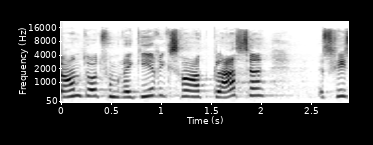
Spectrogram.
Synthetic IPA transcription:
ɑntɔtfɔmʁeɡiːʁɪsʁaːtɡ̥lasə | əsɡi

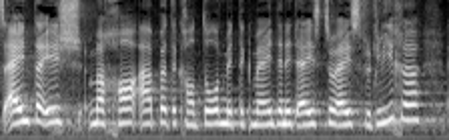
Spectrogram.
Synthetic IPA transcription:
sɛɪntəɪʃməχɑʔæb̥əd̥əɾkʰɑntoːnmɪt̚d̥̪əkmɛɪndənɪdæɪst͡sʊɛɪsfəɾɡliːχə

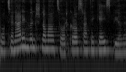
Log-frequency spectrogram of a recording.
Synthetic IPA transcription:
mɔt͡sjonaːɾɪnvʏnʃtnɔmaːlt͡svɔːrtɡ̥roːsɾaːt̪ɪɡeɪsbyələ

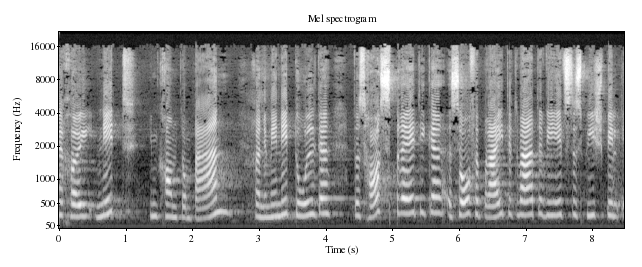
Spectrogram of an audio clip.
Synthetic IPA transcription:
χœʏnɪd | ɪmkʰɑntonbankœnəmiːɐnɪt̚d̥ʊldəd̥ɑshɑspʁɛːdɪɡ̥əəsoːfɛɐb̥ʁaɪtətvæɐd̥əvijɛt͡sd̥ɑsb̥iʃpiːl

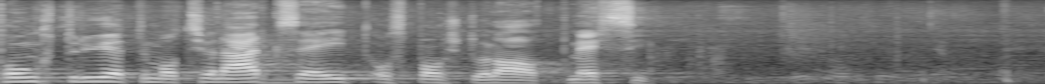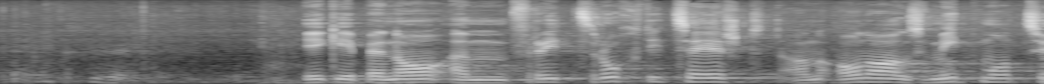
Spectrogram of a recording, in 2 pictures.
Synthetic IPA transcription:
pʰʊŋkχtd̥̪ɾyːhɛt̚d̥̪əɾmɔt͡sjɔnæːɾksɛɪtʰospɔʃtulɑːtːmɛsi | ɪɡ̥ebənɔʔəmfɾɪtt͡sɾʊχtit͡seːʃtonɔasmɪtmɔt͡s

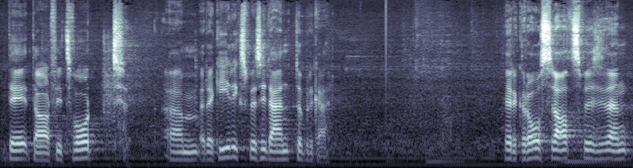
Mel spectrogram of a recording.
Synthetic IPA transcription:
d̥ɛd̥ɑːɾfit͡sʋɔrt | ɛmɾɛɡ̥iːɾɪkspɾɛsidæntʏbəɾɡ̥æ̰ː | hɛɾɡɾoːsɾɑːtspɾɛzidɛnt

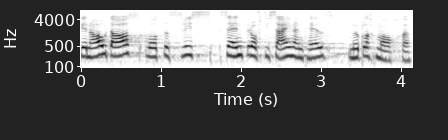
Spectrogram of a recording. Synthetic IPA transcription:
ɡ̥enɑwdɑːsʋɔt̚d̥ɑsːwɪsː | ɛntəɾɔfd̥isaɪnɛnthɛls | møɡləχmɑχə

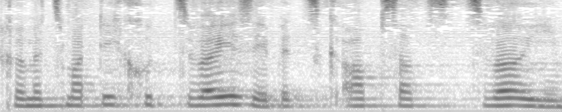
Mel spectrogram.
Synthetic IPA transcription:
χœmət͡sʊmɑɹtikχl̩t͡svœʏjəsɪbət͡skɑpsɑt͡st͡svœj

